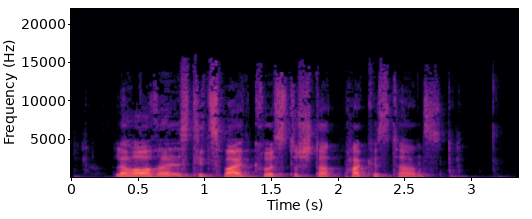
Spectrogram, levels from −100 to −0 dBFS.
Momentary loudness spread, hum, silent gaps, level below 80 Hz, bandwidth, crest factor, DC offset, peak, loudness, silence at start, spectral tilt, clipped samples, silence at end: 11 LU; none; none; -64 dBFS; 15.5 kHz; 20 dB; under 0.1%; -18 dBFS; -37 LUFS; 0.35 s; -4.5 dB/octave; under 0.1%; 0.45 s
